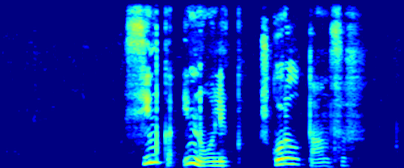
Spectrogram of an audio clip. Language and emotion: Russian, positive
